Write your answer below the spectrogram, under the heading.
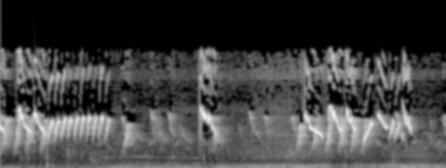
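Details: Oriental white-eye singing a lure song to set other white-eyes singing: a fast run of about a dozen evenly repeated high chips, then after a pause, bursts of sharp, slurred whistles, over a low steady background hum.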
